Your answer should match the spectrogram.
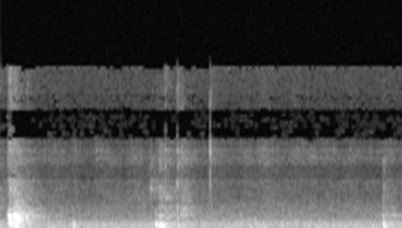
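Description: Brief knocks and clatters of small plastic bottles being handled: the loudest right at the start, a smaller one about a second and a half in, and a faint one near the end, over low room noise.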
